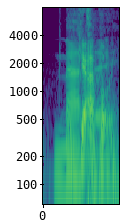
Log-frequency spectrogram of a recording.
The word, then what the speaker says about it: Maté: Gabo Maté. – Gabor, G-A-B-O-R. – Got it. – Maté, M-A-T-E.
